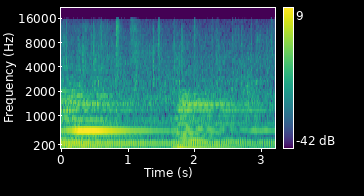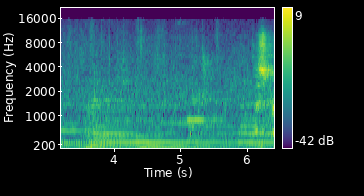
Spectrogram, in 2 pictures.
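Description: Slow instrumental church music on a keyboard: sustained chords, each held without fading for about two seconds before the next.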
